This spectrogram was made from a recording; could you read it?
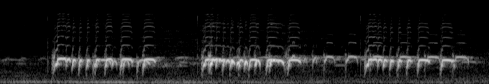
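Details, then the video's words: Local zebra dove (perkutut lokal) calling in all directions: three loud phrases of rapid, bubbling coos, each about a second long, spaced roughly every one and a half seconds. "Perkutut Lokal gacor suara merdu memanggil Keseluruh Arah"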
